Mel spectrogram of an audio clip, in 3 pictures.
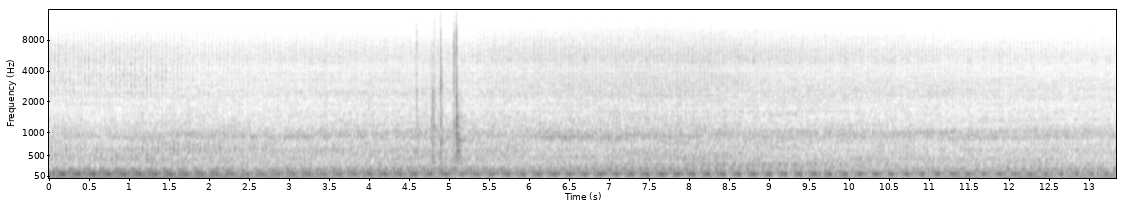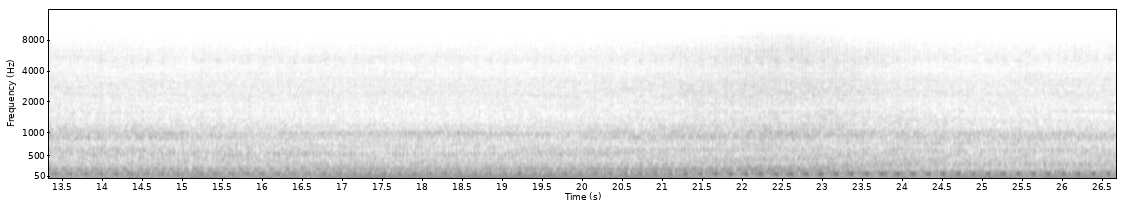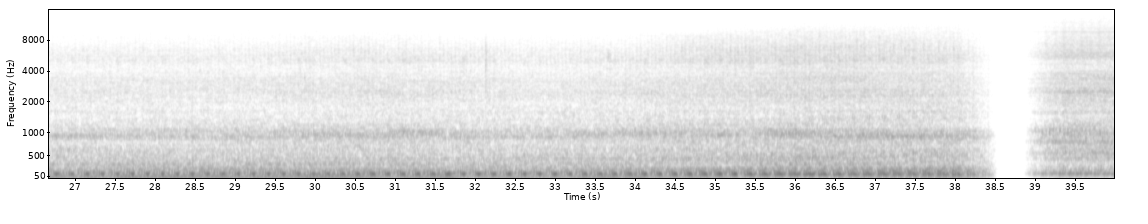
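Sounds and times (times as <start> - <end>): car engine idling: 0.0 - 15.1.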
